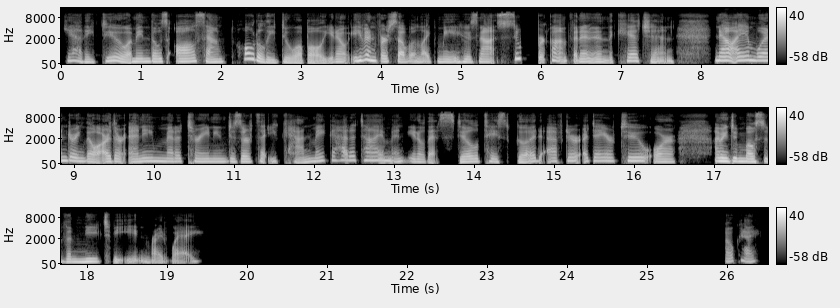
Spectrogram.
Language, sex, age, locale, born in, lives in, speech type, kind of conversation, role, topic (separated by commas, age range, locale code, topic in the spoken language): English, female, 55-59, en-US, United States, United States, read, expert-assistant, asker, Which cuisine would you choose to eat forever?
